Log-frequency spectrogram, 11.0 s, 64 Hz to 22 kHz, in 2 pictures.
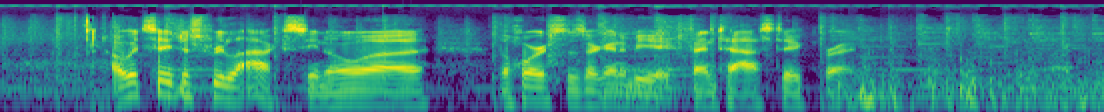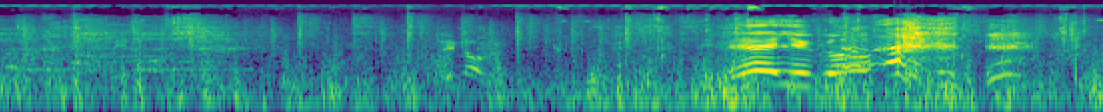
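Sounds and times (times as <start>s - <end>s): horse hoofbeats on grass: 0.0s - 11.0s
wind noise on microphone: 0.1s - 11.0s.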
